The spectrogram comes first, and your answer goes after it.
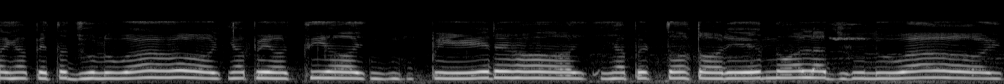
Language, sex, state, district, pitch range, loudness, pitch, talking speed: Bajjika, female, Bihar, Vaishali, 275-295 Hz, -20 LUFS, 280 Hz, 115 wpm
